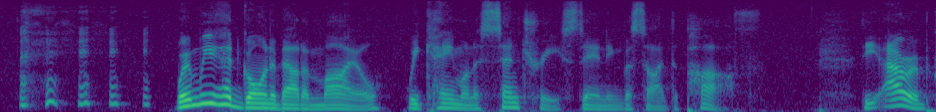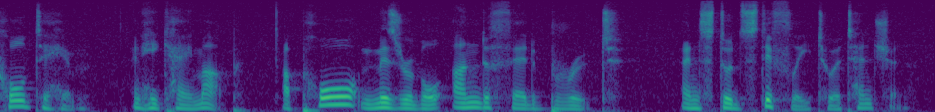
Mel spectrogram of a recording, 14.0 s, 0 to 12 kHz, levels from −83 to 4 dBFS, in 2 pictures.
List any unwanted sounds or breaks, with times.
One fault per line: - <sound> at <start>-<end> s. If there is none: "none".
- laugh at 0.1-1.2 s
